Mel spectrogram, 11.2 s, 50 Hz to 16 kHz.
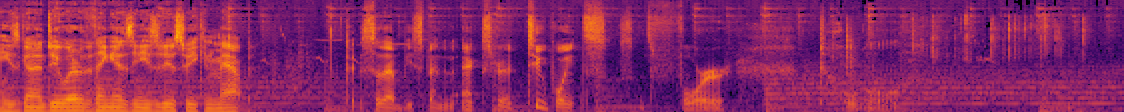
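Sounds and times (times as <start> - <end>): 
speech: 0.0 - 2.6, 3.2 - 7.8, 8.4 - 9.2
dice rolled across a surface in a tabletop role-playing game: 8.4 - 11.0.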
